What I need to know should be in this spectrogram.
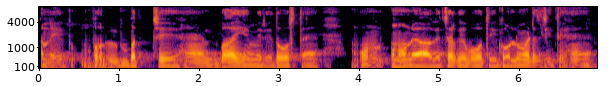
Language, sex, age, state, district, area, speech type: Hindi, male, 18-30, Rajasthan, Bharatpur, rural, spontaneous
